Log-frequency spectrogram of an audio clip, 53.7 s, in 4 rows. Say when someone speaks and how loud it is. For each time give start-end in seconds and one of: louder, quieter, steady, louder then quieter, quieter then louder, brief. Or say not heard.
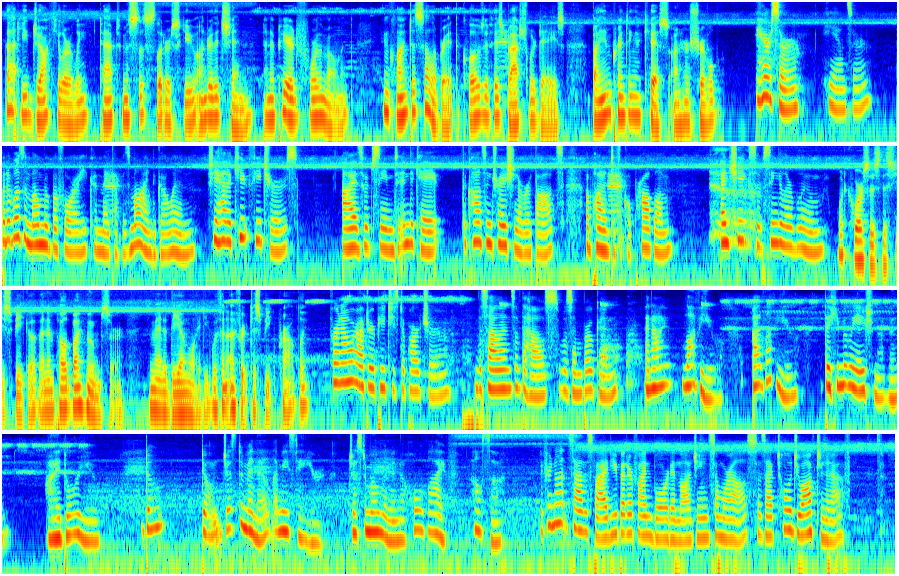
0.1-53.6 steady.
